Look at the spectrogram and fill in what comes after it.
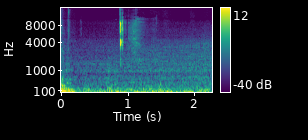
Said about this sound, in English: as you can hear the rumble of the car outside. This is me driving to work.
